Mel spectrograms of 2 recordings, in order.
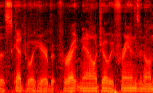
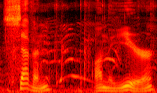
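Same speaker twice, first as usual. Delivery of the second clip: higher, louder, slow call of "Franzen"; excited announcer build; 6 semitones higher, 6 dB louder, slower than usual. Acted. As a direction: belt out the stat like a stadium announcer. Big stat announcement.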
